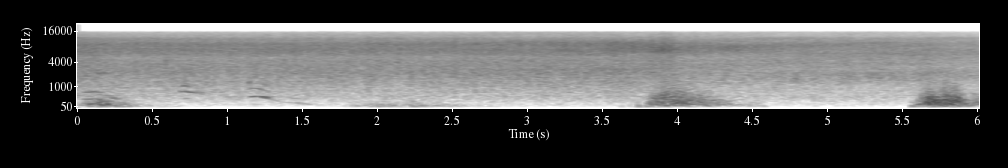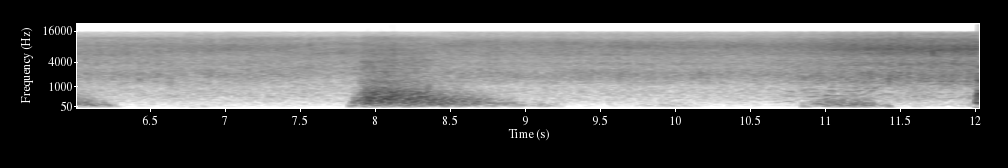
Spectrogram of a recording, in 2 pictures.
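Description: Steady rushing hiss of a small waterfall, broken by four loud low rumbling bumps on the microphone about four, six, eight and eleven seconds in, the one near eight seconds the loudest and longest.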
